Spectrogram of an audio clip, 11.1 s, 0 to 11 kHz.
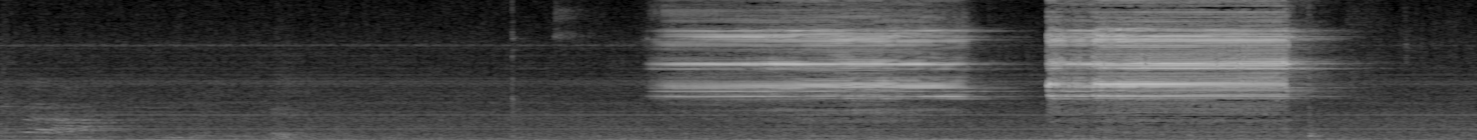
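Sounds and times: grinding wheel grinding metal: 0:04.9 - 0:10.1.

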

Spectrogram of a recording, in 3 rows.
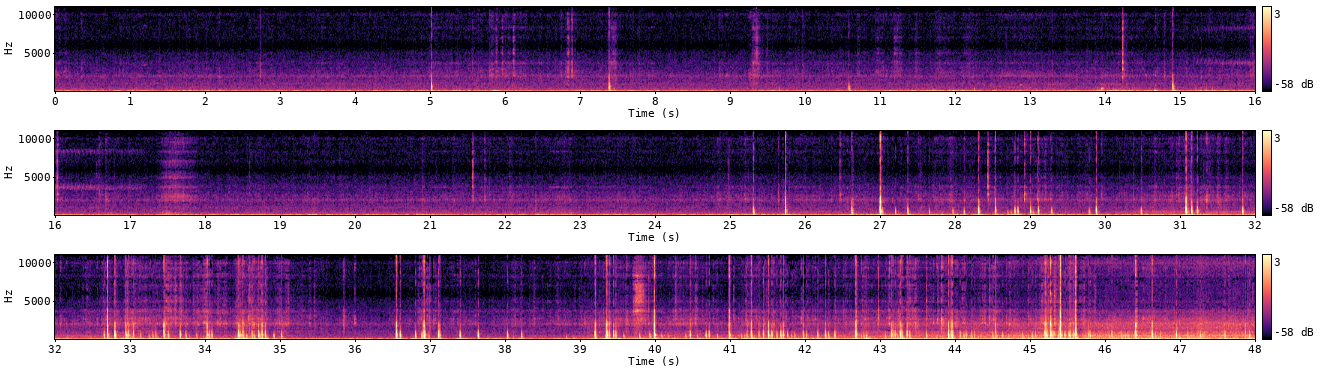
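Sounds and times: wind rumble on microphone: 0:00.0 - 0:48.0
mountain bike rattling on trail: 0:04.8 - 0:12.4, 0:18.5 - 0:48.0.

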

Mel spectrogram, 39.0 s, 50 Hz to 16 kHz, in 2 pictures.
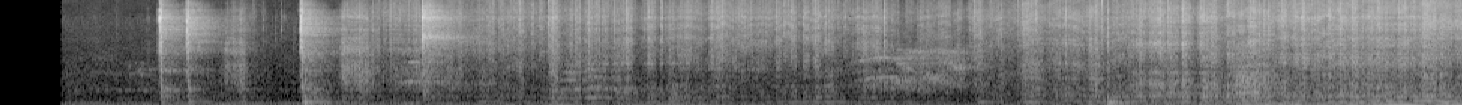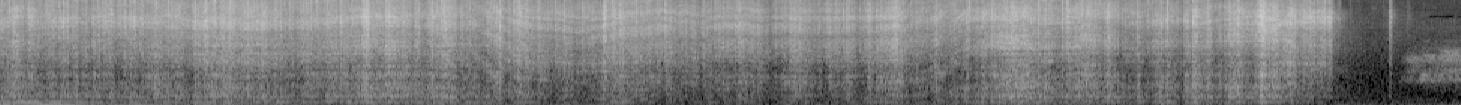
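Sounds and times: lighter clicks: 0:02.1 - 0:03.2, 0:05.6 - 0:06.2
fuse fizzing and crackling: 0:03.0 - 0:37.5.

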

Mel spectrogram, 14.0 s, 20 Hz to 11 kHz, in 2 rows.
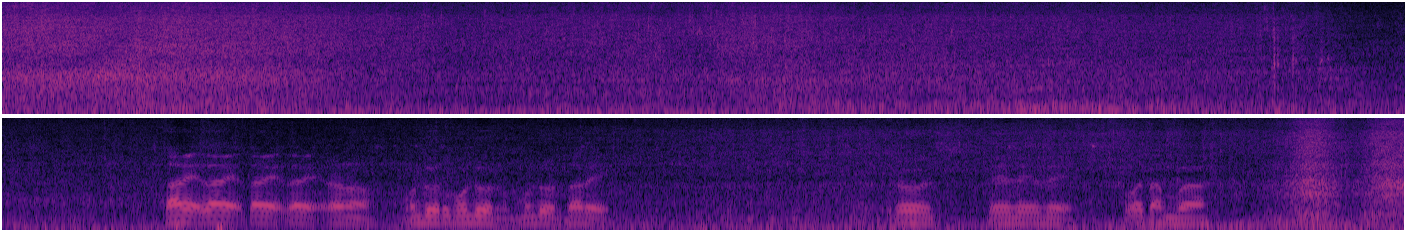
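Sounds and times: waves breaking on rocks: 0:00.0 - 0:07.0.

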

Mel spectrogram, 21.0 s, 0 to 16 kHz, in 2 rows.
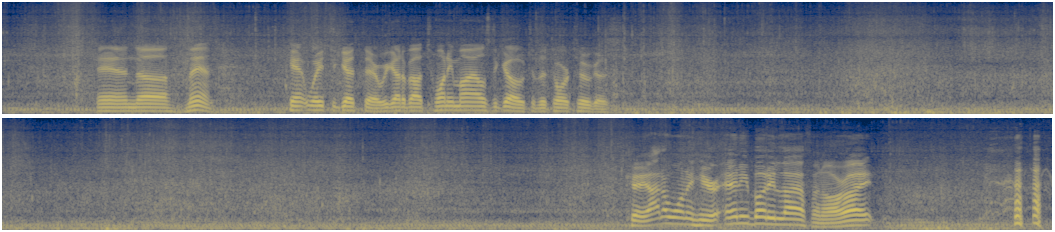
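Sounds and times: outboard motor humming: 0:00.0 - 0:21.0
water rushing past hull: 0:00.0 - 0:21.0
wind on microphone: 0:08.2 - 0:15.4.

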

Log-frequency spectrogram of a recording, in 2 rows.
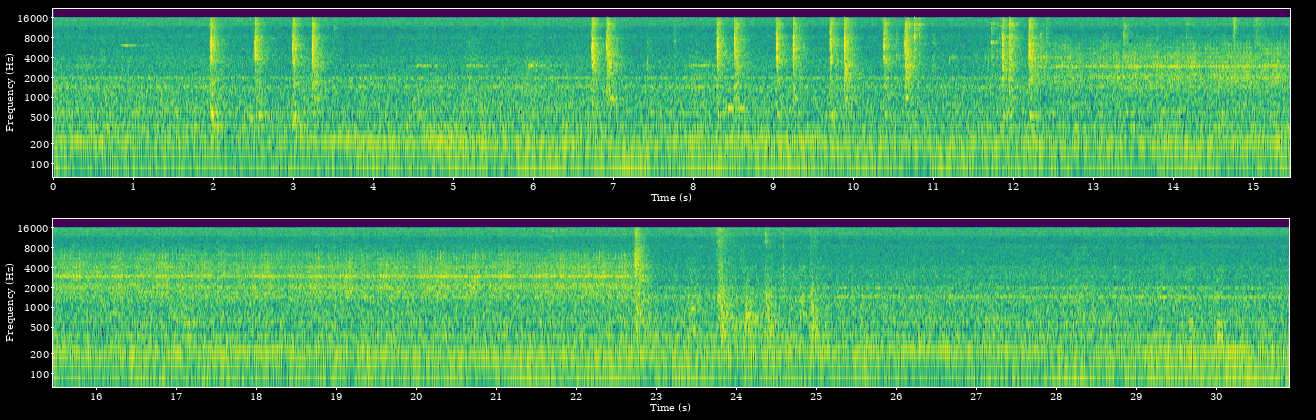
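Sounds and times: factory machinery hum: 0:00.0 - 0:30.9
metallic clicks and knocks: 0:08.3 - 0:11.1.

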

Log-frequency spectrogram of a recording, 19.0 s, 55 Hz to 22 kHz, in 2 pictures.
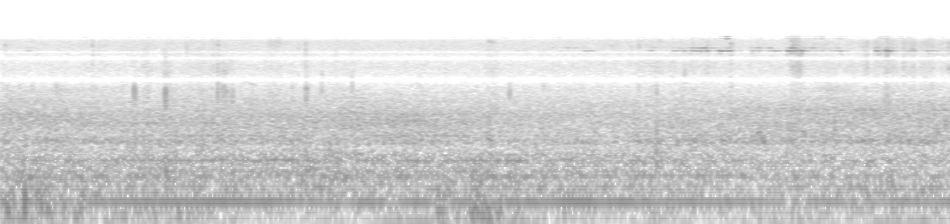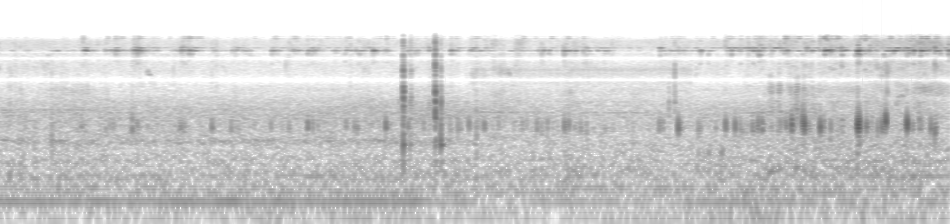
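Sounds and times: puppies yipping and grunting: 0:14.0 - 0:19.0.

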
